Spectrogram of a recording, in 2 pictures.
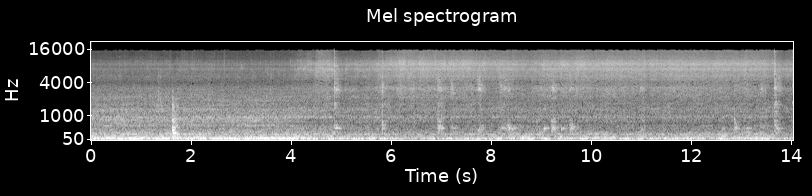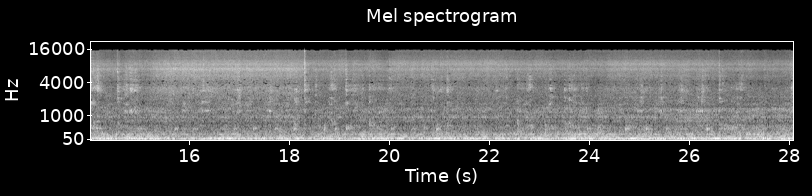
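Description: Sliced shallots and freshly ground spice paste sizzling in hot oil in a wok. A metal spatula scrapes and stirs against the pan. There is a low hum in the first few seconds.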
